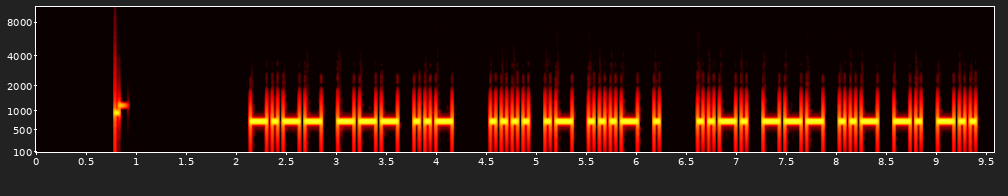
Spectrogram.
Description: Morse code, heard as a keyed tone, about 22 wpm, 700 Hz. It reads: YOU HAVE FOUND
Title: Sentences from Top 1500 Words 22wpm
